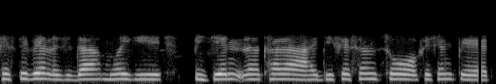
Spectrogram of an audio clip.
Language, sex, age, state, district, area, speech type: Manipuri, female, 30-45, Manipur, Churachandpur, urban, conversation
